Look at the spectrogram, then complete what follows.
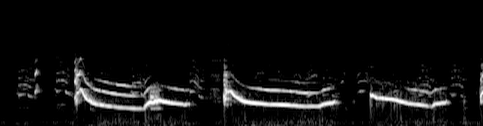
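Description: A Jack Russell–Chihuahua cross dog howling: a few short yips, then three long howls that each start high and slide down in pitch, and another beginning near the end. The howling is set off by an advert playing on a laptop.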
